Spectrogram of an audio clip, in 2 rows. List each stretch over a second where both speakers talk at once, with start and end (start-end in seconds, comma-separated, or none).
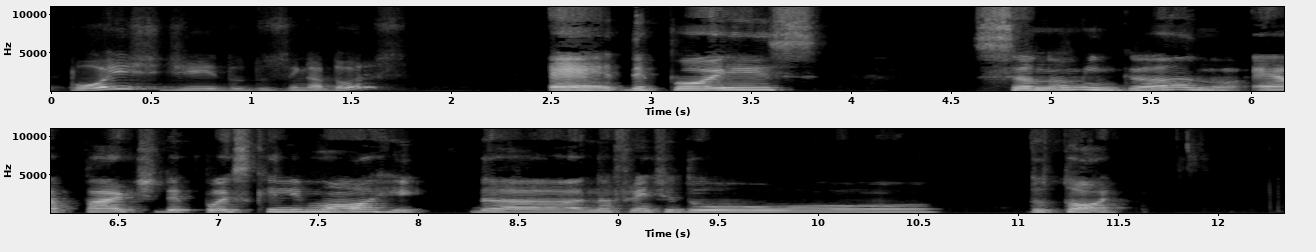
none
